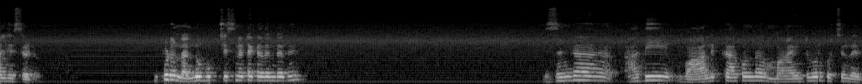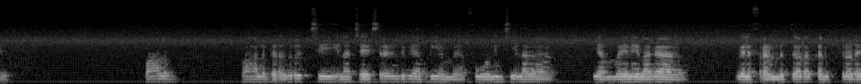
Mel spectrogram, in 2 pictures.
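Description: A mains buzz runs through the whole recording, sitting roughly 25 dB below the speech. Sharp switching spikes recurring twice per 60 Hz cycle fill the spectrum with harmonics up to several kHz, giving a constant raspy edge rather than a smooth hum.

From 4.11 to 11.79 s, 12.11 to 14.77 s and 16.35 to 17.17 s, a faint echo leak trails the speech by 319 ms, far below the direct signal. It is likely a far-end loudspeaker's output reaching its microphone past an echo canceller that left residue.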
